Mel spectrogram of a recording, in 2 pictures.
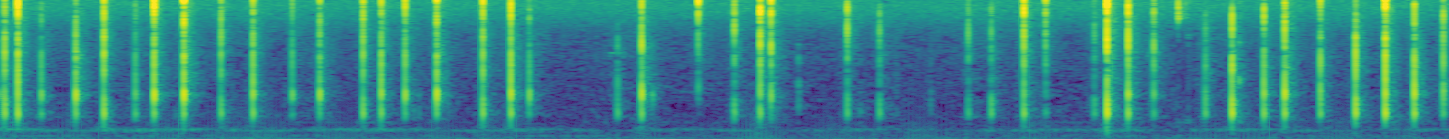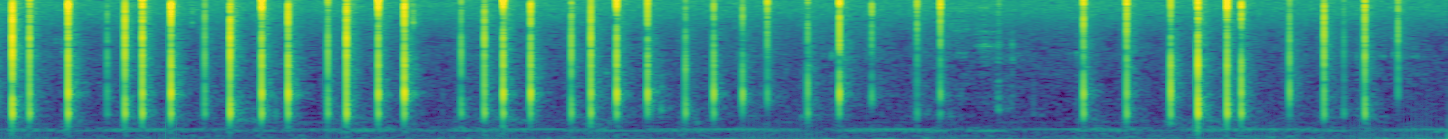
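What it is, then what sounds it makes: Smartphone tapped with nails. An iPhone, glass and metal, is tapped rapidly with long nails. Quick, bright clicking taps with very short decay run over a steady low hum throughout.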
